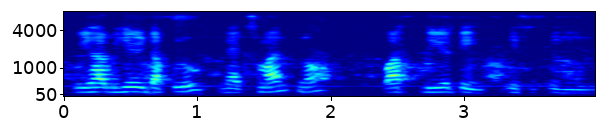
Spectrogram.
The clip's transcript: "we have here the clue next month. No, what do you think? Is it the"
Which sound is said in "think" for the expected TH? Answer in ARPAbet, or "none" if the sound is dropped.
T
